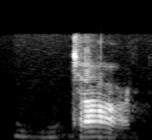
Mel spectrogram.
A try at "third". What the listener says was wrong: So try doing that TH sound. I'm hearing turd. Are you sticking your tongue between your teeth?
